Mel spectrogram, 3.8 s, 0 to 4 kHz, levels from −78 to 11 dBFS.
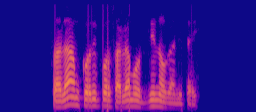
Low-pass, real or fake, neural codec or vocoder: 3.6 kHz; real; none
